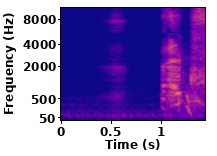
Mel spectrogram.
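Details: Person sick with a cold now settled in the nose, sniffly and tickly all day: a faint sniff, then a sharp in-breath and a loud sneeze with a stuffy nose.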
